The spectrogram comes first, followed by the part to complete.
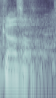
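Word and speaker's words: ghazal: she suggested an elegant gazal oh the next one i should have read this pronounced guzzle uh or perhaps a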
